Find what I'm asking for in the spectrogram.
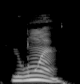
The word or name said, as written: loin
